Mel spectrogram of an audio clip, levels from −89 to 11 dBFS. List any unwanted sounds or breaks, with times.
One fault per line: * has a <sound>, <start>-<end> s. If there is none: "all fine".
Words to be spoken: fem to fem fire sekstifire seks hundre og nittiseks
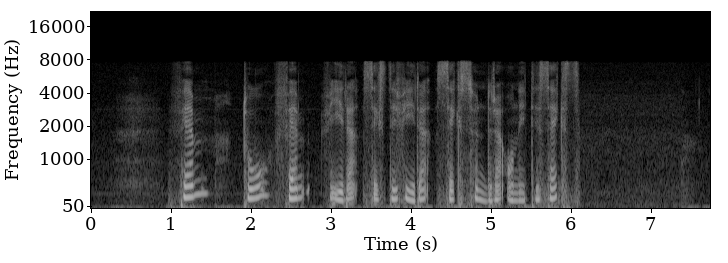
all fine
